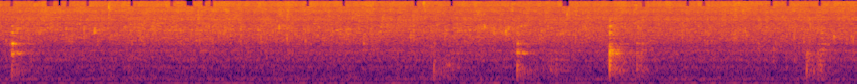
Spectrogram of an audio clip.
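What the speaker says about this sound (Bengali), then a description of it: "এই রসুনটা ব্রাউন হয়ে গেছে এখন আমি পেঁয়াজ দিলাম" Onions dropped into a pan over browned garlic fry with a continuous close sizzle, broken by a few sharp clicks and scrapes of a spatula stirring; no one speaks.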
